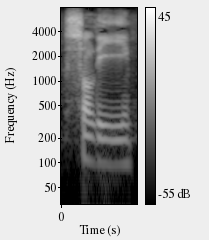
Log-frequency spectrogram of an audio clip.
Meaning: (noun) inflection of sůl: 1. instrumental singular 2. genitive plural; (verb) third-person singular/plural present of solit
- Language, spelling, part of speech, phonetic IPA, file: Czech, solí, noun / verb, [ˈsoliː], Cs-solí.ogg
